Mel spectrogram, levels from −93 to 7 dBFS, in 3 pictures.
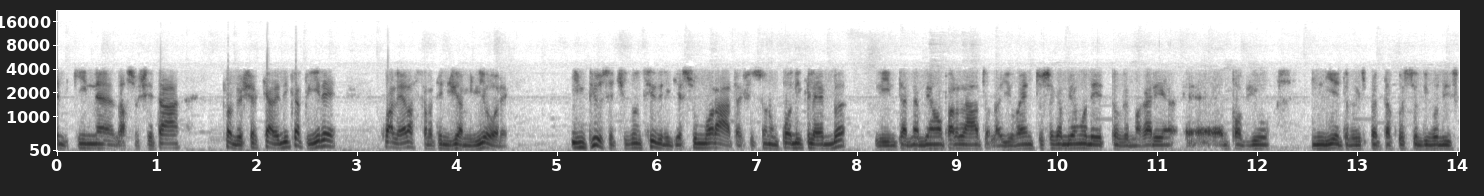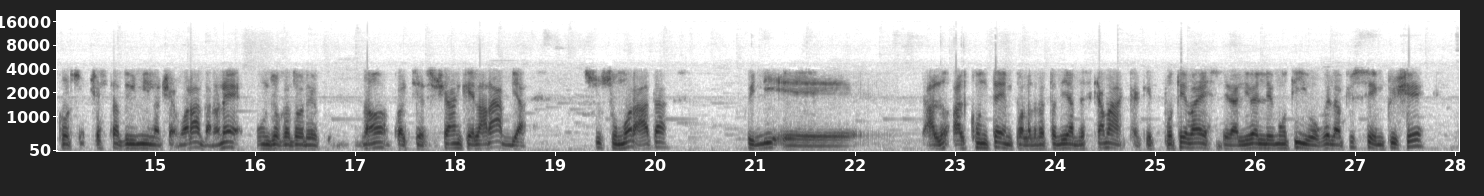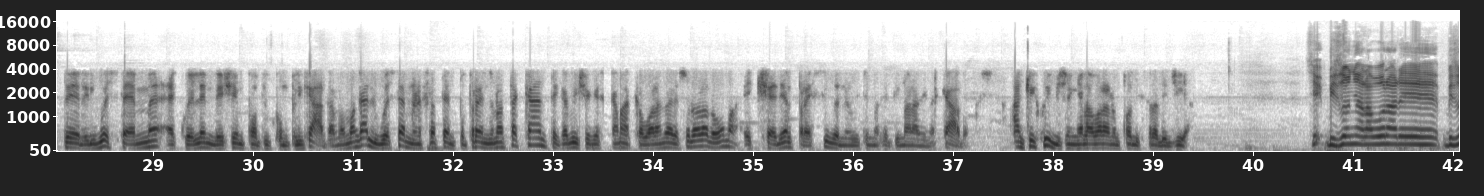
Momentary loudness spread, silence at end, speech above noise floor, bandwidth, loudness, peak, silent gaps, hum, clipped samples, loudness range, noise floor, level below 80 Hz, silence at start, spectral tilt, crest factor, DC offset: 7 LU; 0 s; 38 dB; 11.5 kHz; -17 LUFS; -2 dBFS; none; none; under 0.1%; 3 LU; -54 dBFS; -52 dBFS; 0 s; -6.5 dB/octave; 16 dB; under 0.1%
